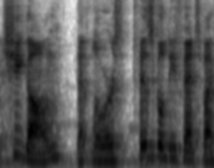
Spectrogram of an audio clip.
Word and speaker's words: qigong: the ultimate qigong skill thank you to all comments telling me i'm dumb and pronouncing it wrong ultimate qigong that lowers physical defense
